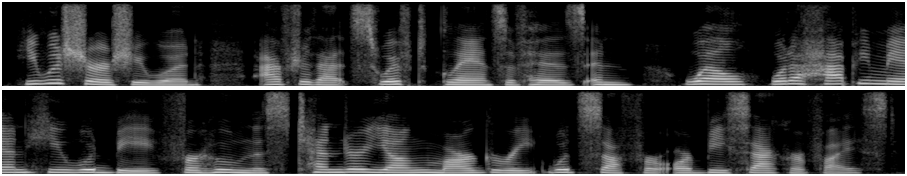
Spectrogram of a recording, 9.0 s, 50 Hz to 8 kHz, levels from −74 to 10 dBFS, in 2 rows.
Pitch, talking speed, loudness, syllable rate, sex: 220 Hz, 200 wpm, -18 LUFS, 5.0 syllables/s, female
